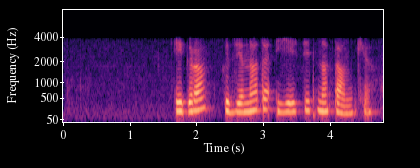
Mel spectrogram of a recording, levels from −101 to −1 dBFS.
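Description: Throughout, the speech sounds narrow, slightly rough and synthetic, with nothing above about 3.8 kHz. This is the iLBC codec, which codes each frame's excitation independently at a narrowband rate. The damage is plainly audible, consistent with its 30 ms frame mode at 13.33 kbps.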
